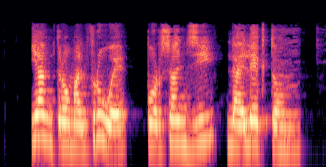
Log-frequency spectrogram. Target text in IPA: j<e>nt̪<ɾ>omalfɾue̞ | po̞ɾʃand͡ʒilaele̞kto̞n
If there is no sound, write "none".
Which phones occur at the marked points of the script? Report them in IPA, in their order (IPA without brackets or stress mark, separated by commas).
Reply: a, ɾ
